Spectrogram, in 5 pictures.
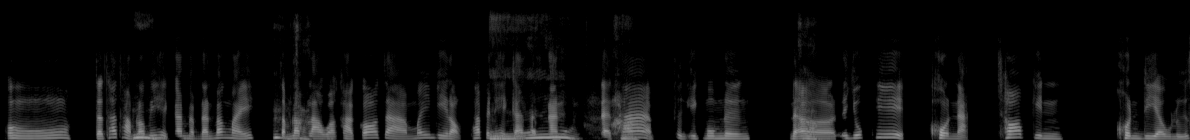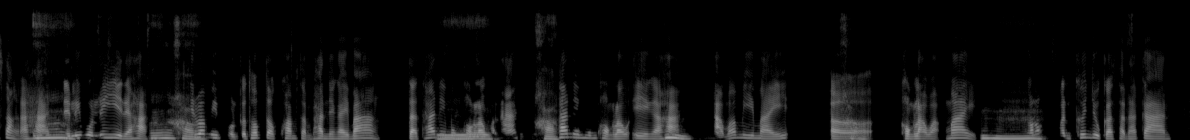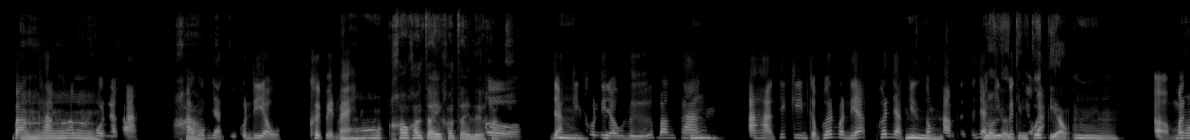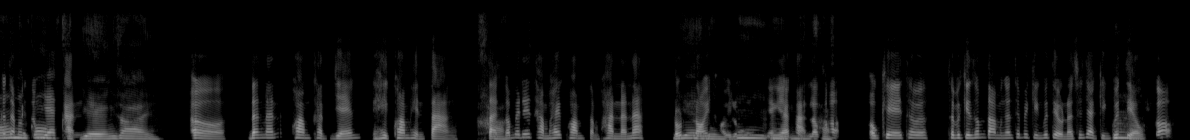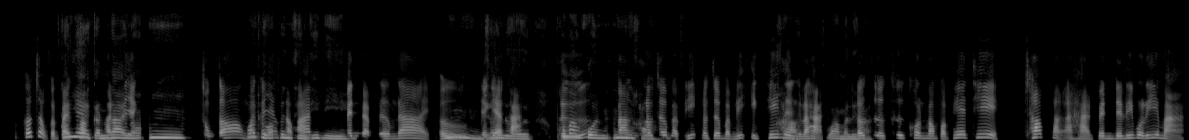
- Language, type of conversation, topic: Thai, unstructured, คุณคิดว่าการรับประทานอาหารร่วมกันช่วยสร้างความสัมพันธ์ได้อย่างไร?
- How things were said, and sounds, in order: distorted speech; mechanical hum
